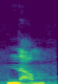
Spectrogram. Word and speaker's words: numb: Numb. Here B silent letter.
